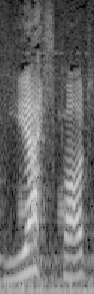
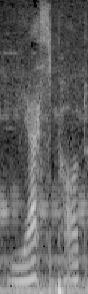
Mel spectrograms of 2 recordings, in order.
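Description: First: It is said louder than before. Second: It is said at normal, quieter volume.

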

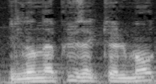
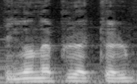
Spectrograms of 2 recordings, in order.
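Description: First: A z sound links 'plus' to 'actuellement'. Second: 'Plus' and 'actuellement' are said with no linking sound. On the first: The speaker calls it right. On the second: The speaker calls it wrong.

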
